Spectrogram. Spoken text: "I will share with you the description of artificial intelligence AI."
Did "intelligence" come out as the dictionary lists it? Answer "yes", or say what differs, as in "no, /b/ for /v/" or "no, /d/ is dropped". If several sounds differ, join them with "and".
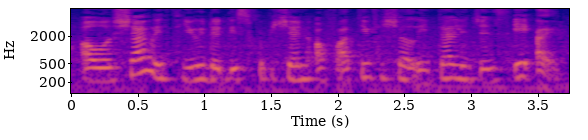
yes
